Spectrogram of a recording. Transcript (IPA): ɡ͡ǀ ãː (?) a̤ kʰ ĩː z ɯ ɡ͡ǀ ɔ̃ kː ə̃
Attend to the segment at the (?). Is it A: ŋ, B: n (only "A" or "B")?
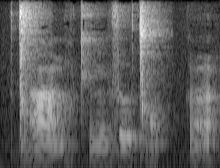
B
